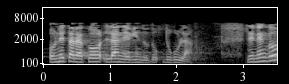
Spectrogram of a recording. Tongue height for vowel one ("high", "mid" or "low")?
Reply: mid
